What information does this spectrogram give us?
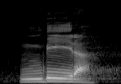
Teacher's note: It does not come with a vowel before the M. In the same way you say the word music, it's the same way you begin the word mbira.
